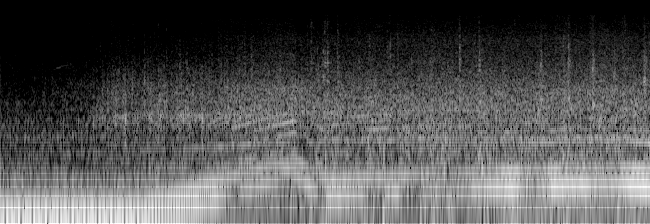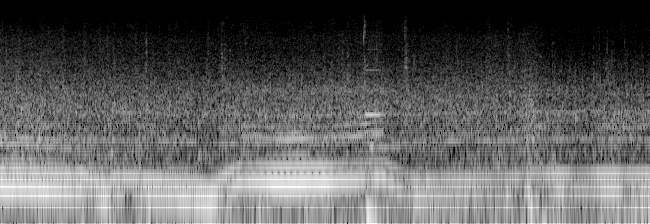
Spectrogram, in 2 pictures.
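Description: Tyres crunch over gravel and dirt.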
